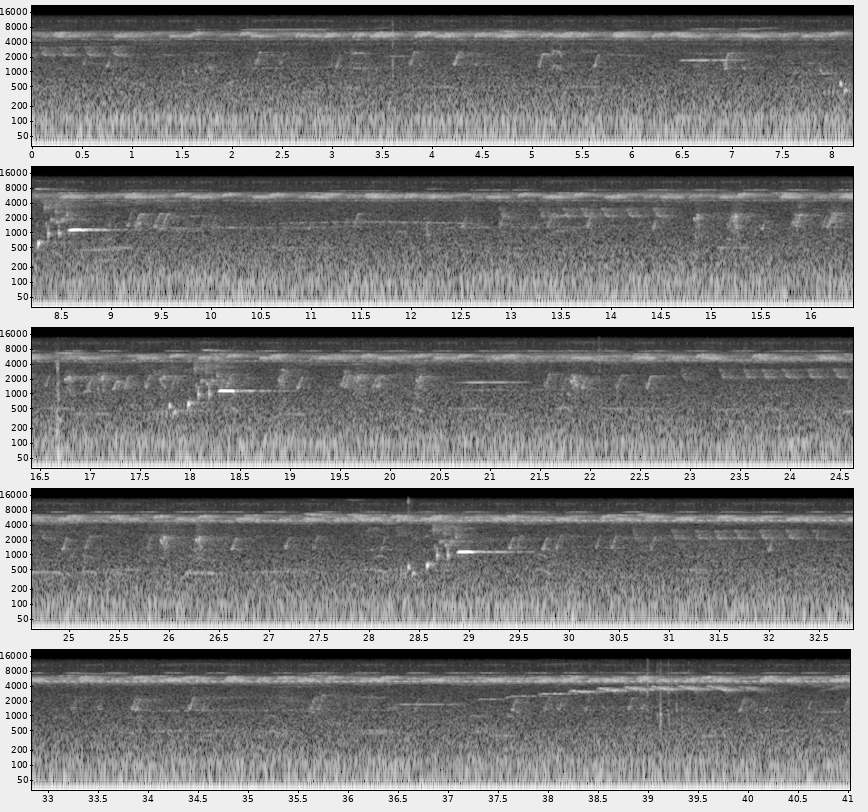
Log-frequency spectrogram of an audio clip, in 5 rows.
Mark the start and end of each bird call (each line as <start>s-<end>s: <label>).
0.0s-1.4s: White-winged Becard (Pachyramphus polychopterus)
0.0s-4.7s: Black-billed Thrush (Turdus ignobilis)
0.0s-41.0s: Russet-backed Oropendola (Psarocolius angustifrons)
8.4s-9.9s: Black-throated Antbird (Myrmophylax atrothorax)
9.5s-11.8s: Undulated Tinamou (Crypturellus undulatus)
10.3s-13.2s: unidentified bird
12.9s-14.8s: White-winged Becard (Pachyramphus polychopterus)
20.4s-22.5s: Undulated Tinamou (Crypturellus undulatus)
23.1s-25.0s: White-winged Becard (Pachyramphus polychopterus)
24.3s-26.7s: Scaled Pigeon (Patagioenas speciosa)
30.9s-32.8s: White-winged Becard (Pachyramphus polychopterus)
33.7s-41.0s: Undulated Tinamou (Crypturellus undulatus)
37.0s-40.4s: Olivaceous Woodcreeper (Sittasomus griseicapillus)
